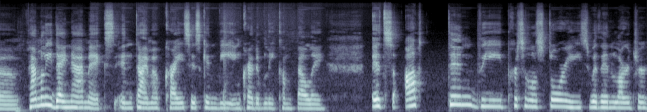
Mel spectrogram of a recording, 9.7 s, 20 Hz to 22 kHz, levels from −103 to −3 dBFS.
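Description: Speech, and from 1.36 to 5.78 s there's pre-emphasis left on: a 50 µs FM-style treble lift, about 11 dB up at 10 kHz, never de-emphasised, so it's thin and hissy.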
